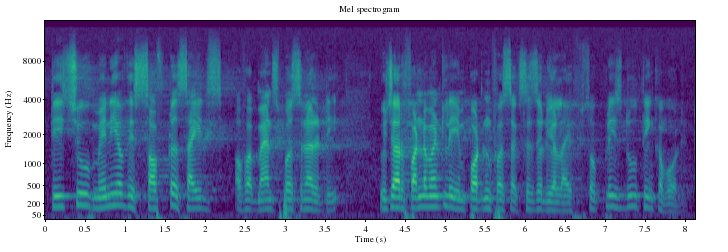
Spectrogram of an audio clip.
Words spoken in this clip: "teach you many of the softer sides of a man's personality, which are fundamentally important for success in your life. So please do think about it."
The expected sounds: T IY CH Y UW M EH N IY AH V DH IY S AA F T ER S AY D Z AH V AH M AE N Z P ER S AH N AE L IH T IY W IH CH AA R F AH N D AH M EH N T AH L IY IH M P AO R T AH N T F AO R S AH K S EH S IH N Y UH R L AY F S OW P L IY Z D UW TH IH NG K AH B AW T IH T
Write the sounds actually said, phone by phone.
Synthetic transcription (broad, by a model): T IY CH Y UW M EH N IY AH V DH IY S AA F T ER S AY D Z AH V AH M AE N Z P ER S AH N AE L IH T IY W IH CH AA R F AH N D AH M EH N T AH L IY IH M P AO R T AH N T F AO R S AH K S EH S IH N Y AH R L AY F S OW P L IY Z D UW T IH NG K AH B AW T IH T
